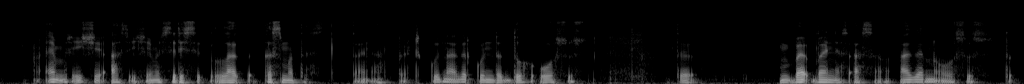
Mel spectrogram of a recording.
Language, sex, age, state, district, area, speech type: Kashmiri, male, 30-45, Jammu and Kashmir, Ganderbal, rural, spontaneous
